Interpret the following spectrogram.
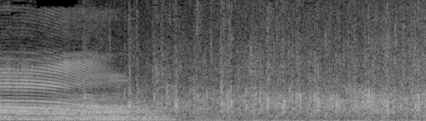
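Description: Studio audience applauding, beginning about half a second in as a drawn-out voice trails off.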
